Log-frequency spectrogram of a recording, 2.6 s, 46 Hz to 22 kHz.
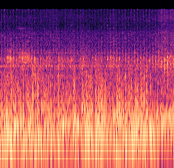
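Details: Mitsubishi L200 Triton diesel after engine overhaul, first start: even, calm idle with steady low rumble, no knock or clatter, engine shake calm, oil reaching cylinder head with normal pressure; healthy engine.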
